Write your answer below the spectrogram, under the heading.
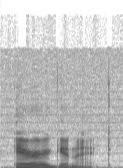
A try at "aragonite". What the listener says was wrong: It's A, not E, A. It's aragonite. A-R-G.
